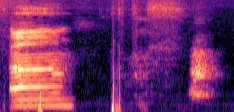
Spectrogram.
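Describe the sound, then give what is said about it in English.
Dogs bark excitedly at home as a family member arrives, starting with a long, drawn-out yelping bark, then a sharp single bark and a shorter one after a brief pause. “Oh, my dogs are going a little crazy.”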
